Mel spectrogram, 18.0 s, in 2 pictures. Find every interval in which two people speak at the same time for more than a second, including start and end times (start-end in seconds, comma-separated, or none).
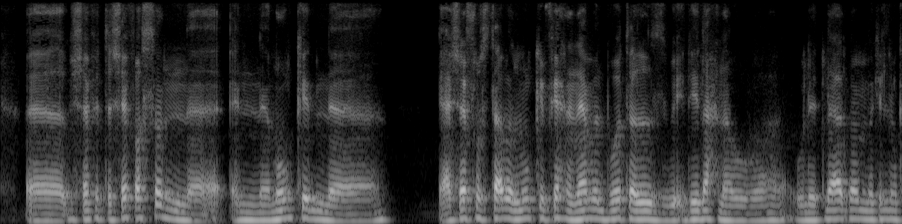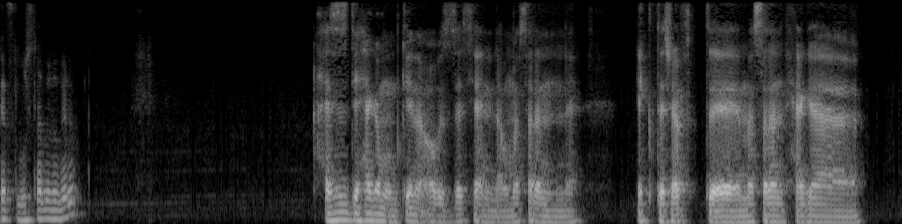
none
